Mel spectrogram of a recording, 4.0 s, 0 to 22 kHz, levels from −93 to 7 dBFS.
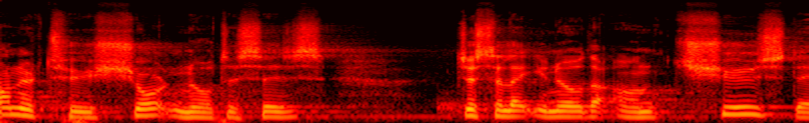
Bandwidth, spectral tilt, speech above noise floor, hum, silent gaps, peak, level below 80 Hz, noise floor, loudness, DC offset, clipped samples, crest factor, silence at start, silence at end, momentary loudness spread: over 20 kHz; -3.5 dB/octave; 24 dB; none; none; -20 dBFS; -68 dBFS; -61 dBFS; -36 LUFS; under 0.1%; under 0.1%; 18 dB; 0 s; 0 s; 6 LU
